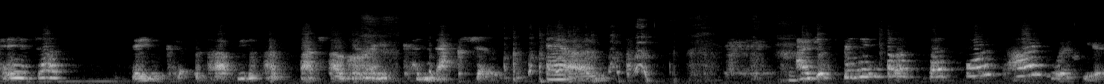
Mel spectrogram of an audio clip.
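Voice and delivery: slow, drawn-out hushed whisper throughout. Retelling how a woman on a show talks: imitating someone whispering. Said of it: "when she whispers, she's like".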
